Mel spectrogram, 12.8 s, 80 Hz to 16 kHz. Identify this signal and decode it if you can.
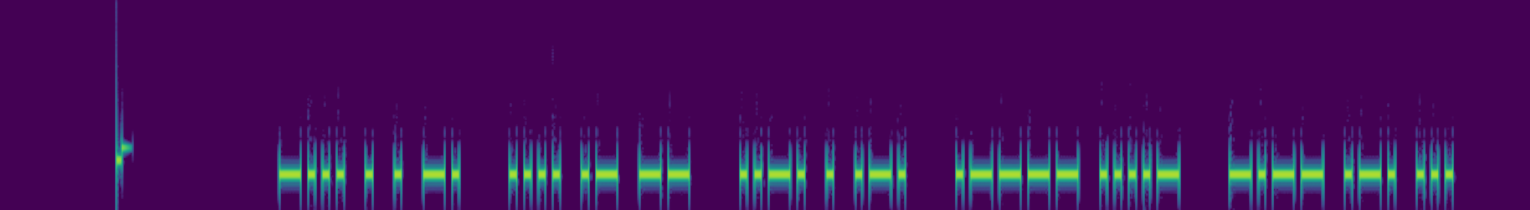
Morse code, heard as a keyed tone, about 20 wpm, 700 Hz. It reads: BEEN HAM FER 14 YRS
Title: Practice QSO - Exchange 3 - More Info - 20wpm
